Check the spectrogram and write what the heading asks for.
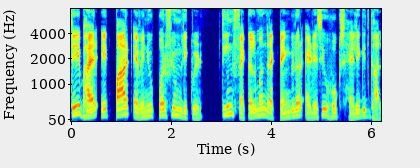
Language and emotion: Goan Konkani, neutral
